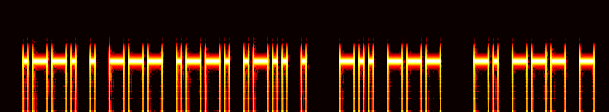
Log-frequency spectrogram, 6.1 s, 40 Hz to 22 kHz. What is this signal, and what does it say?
Morse code, heard as a keyed tone, about 25 wpm, 700 Hz. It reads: PEOPLE DO NOT
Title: Sentences from Top 1200 Words 25wpm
